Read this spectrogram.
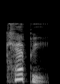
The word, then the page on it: kepi: British English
